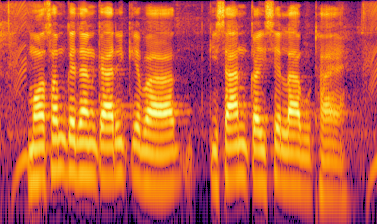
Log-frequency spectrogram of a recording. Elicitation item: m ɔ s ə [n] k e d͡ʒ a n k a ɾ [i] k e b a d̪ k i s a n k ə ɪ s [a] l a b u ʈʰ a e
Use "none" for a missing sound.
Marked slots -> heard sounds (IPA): m, i, e

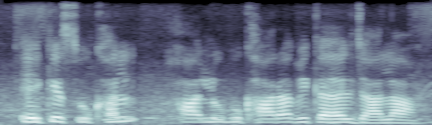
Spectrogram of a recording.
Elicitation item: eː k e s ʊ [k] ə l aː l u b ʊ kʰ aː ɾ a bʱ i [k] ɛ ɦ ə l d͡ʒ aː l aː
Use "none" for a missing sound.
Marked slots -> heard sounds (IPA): kʰ, k

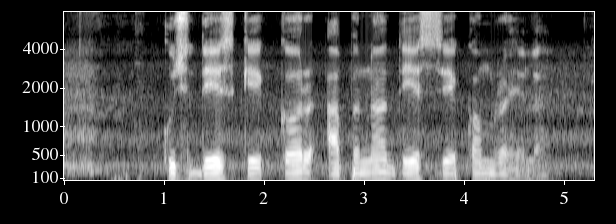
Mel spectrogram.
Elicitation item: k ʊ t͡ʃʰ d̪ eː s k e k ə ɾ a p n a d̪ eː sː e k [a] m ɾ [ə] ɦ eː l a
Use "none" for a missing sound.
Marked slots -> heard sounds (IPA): ə, ə

